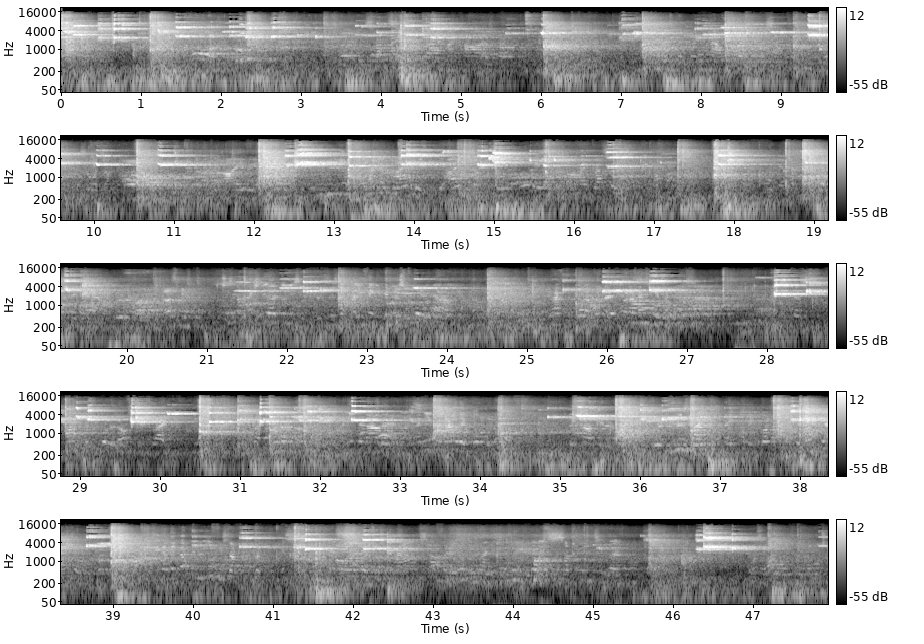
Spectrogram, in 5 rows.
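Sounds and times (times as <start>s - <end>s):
shoes squeaking: 0.0s - 11.5s, 12.4s - 19.8s, 21.1s - 27.2s, 27.8s - 43.3s, 45.6s - 47.9s.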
